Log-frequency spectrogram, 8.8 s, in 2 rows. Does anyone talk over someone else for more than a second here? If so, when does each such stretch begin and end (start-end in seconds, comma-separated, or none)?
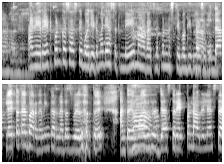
none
